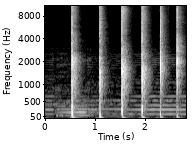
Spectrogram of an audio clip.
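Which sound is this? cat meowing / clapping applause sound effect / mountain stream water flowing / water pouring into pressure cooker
clapping applause sound effect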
